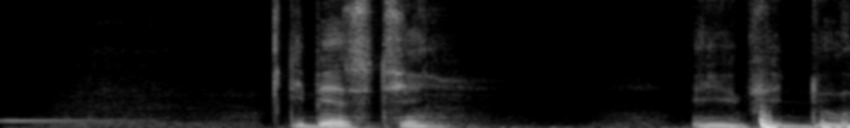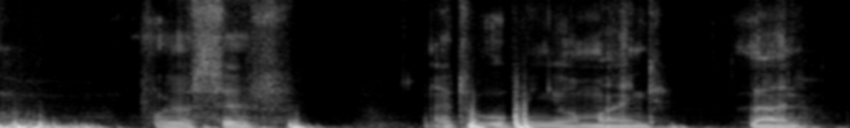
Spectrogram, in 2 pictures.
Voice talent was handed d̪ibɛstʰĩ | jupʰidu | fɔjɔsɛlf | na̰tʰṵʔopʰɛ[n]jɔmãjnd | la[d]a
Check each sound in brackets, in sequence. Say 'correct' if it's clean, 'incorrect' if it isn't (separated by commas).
correct, incorrect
